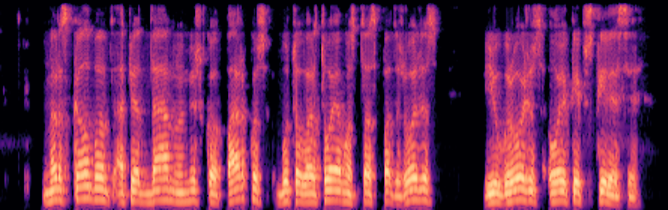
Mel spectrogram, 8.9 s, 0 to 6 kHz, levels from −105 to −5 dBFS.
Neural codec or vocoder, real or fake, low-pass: none; real; 5.4 kHz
